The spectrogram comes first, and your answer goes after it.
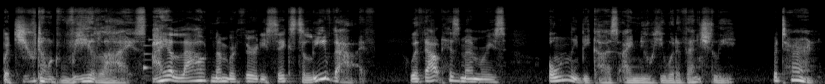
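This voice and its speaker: Very low-voiced, arrogant villainess. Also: female voice, slight background noise. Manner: measured, grandiose, condescending. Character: arrogant hive-mind villain, cold and scheming overseer. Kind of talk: scripted video game voice acting. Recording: voice over background game music.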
